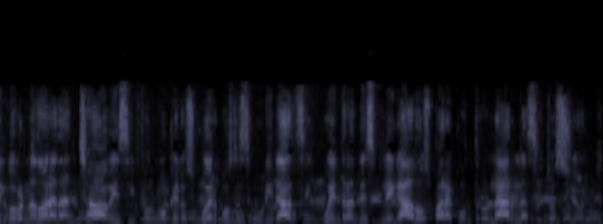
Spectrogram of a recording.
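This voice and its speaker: Noticeable noise sits in the background. A woman speaks at a moderate rate. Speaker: news anchor. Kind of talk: news reading. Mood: serious, formal. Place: studio. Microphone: lapel.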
